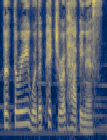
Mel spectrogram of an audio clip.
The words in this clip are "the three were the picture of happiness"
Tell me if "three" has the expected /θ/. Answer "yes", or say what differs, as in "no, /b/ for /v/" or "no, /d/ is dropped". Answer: yes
